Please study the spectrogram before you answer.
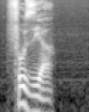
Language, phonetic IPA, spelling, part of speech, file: Polish, [ˈfuzʲja], fuzja, noun, Pl-fuzja.ogg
